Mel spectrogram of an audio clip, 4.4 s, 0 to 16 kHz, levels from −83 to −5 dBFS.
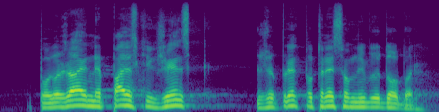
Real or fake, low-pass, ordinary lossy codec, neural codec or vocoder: fake; 14.4 kHz; none; codec, 44.1 kHz, 2.6 kbps, SNAC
